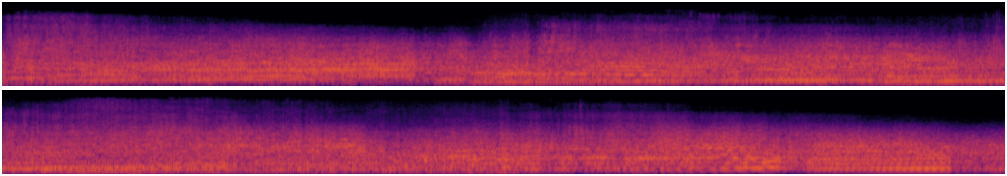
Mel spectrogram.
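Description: Several historic racing cars' engines running hard one after another through a bend, their notes overlapping and rising and falling with throttle and gear changes.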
